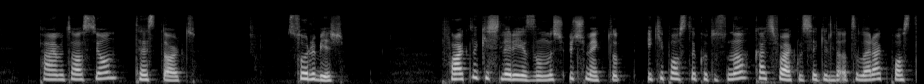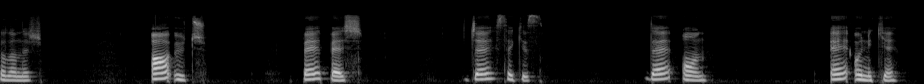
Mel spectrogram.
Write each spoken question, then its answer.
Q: Farklı kişilere yazılmış 3 mektup 2 posta kutusuna kaç farklı şekilde atılarak postalanır?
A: Doğru cevap C şıkkı.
